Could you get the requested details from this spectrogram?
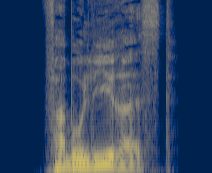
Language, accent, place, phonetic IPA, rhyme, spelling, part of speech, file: German, Germany, Berlin, [fabuˈliːʁəst], -iːʁəst, fabulierest, verb, De-fabulierest.ogg
- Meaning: second-person singular subjunctive I of fabulieren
